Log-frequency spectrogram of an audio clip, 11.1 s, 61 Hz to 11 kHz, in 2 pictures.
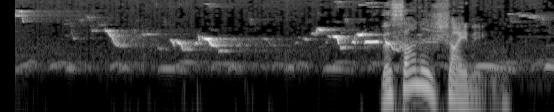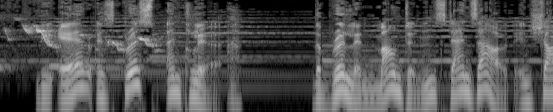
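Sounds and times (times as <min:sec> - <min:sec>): descending whistled bird calls: 0:00.2 - 0:07.2
low repeated bird call: 0:00.2 - 0:07.2.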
